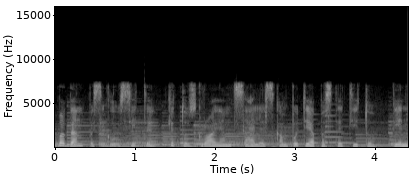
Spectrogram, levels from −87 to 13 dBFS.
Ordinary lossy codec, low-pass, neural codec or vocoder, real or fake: AAC, 64 kbps; 7.2 kHz; none; real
